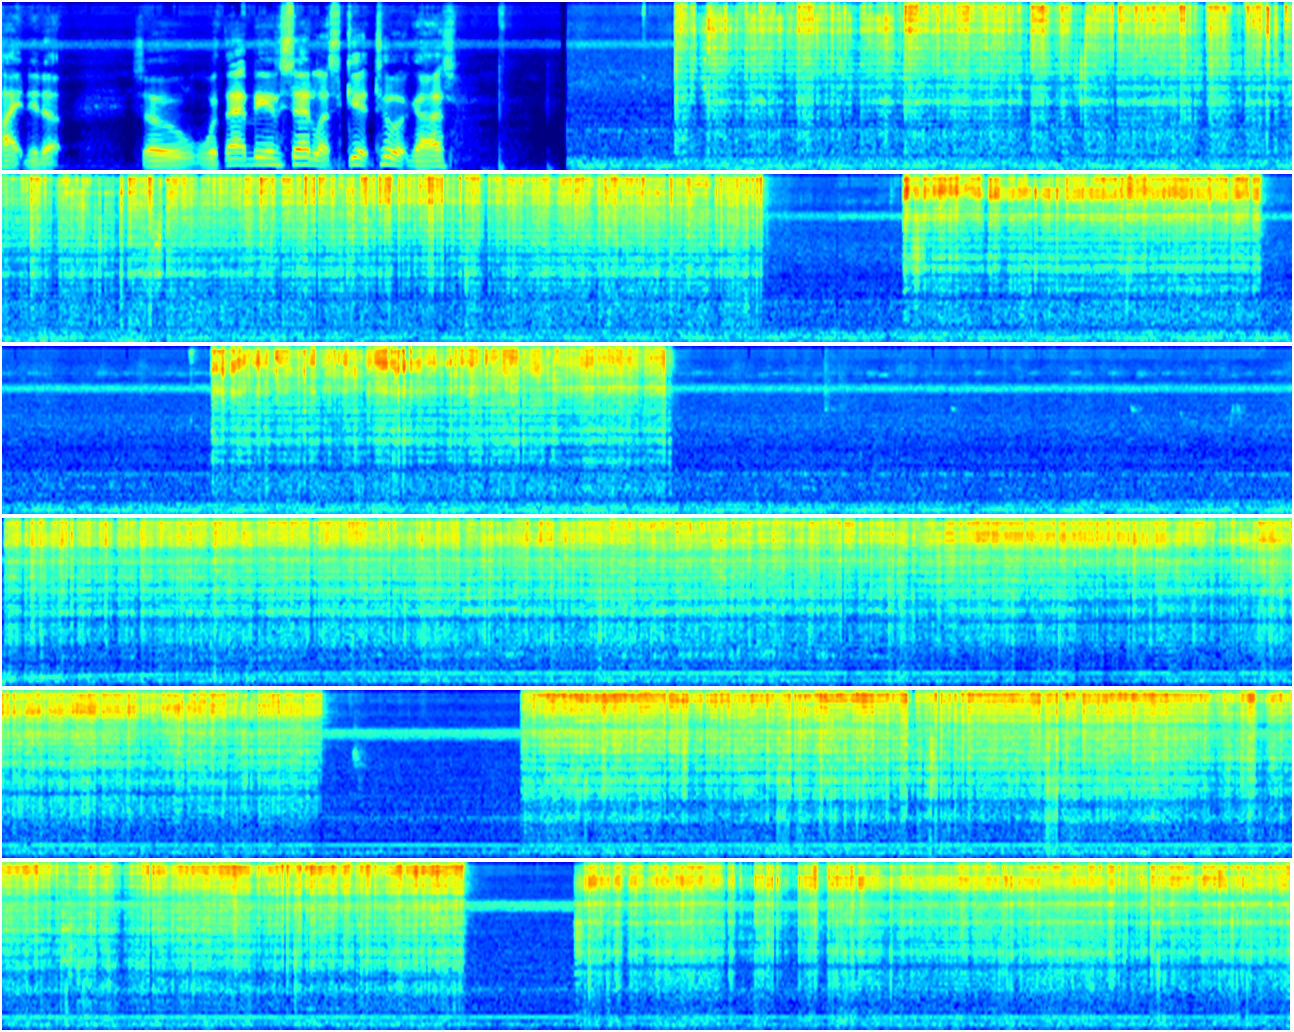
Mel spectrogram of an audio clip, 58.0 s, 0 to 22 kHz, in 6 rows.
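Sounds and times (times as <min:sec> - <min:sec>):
loud constant hiss: 0:04.0 - 0:58.0
motor whining: 0:04.3 - 0:19.3, 0:28.6 - 0:41.4.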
